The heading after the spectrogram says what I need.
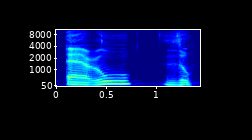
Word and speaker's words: أعوذ: Ici, nous avons un allongement naturel de deux temps. A'udhu. Le zel, c'est une lettre qui doit être prononcée donc avec la langue. Il faut que la langue touche les dents. Et c'est l'équivalent de the en anglais.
